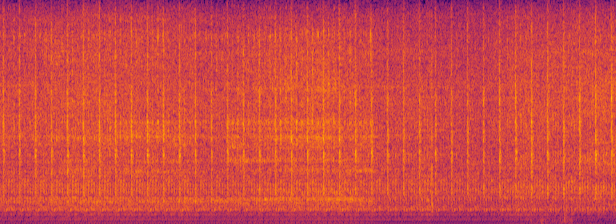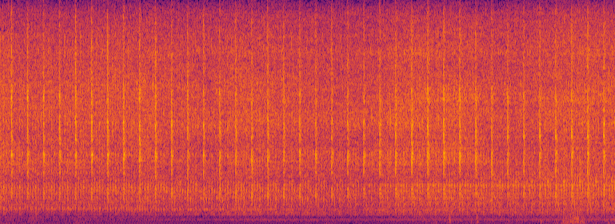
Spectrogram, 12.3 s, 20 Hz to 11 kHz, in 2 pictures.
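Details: BMW E38 730d, M57 diesel at idle: sharp regular metallic knock about three times a second standing out over the idle; engine knock of unknown origin.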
